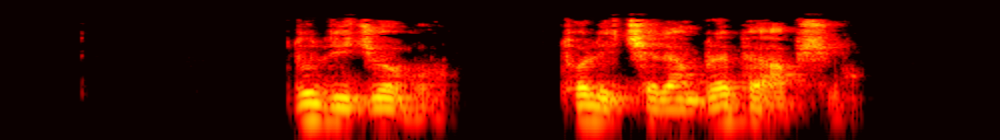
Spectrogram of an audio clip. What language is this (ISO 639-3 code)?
lzz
